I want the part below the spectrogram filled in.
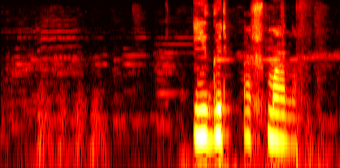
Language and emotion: Russian, neutral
